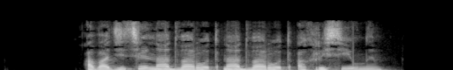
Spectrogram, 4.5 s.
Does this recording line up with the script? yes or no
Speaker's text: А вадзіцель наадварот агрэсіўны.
no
